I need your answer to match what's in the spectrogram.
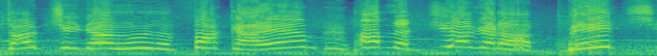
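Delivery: acted-out scream. Describing what happens as the door gets busted in: acting out a scream. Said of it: "I'm going to scream".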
